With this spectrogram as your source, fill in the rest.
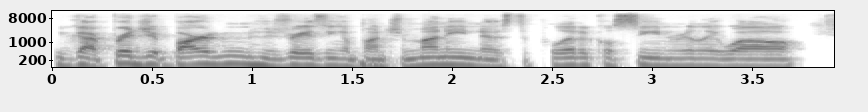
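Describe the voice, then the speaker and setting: Against a quiet background, a man with an unremarkable speaking voice talks at medium pitch with fairly even intonation. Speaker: podcast host and state house candidate. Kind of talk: casual interview.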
